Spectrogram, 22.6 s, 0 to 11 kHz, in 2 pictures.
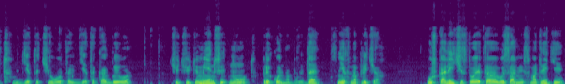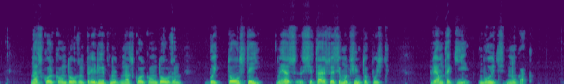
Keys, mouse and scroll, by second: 0.1-1.2 drag, 1.4-3.1 shift+drag, 3.4-6.1 middle drag, 7.7 middle click, 9.7-11.1 drag, 11.6 middle click, 12.8-14.7 drag, 14.9 middle click, 16.2-17.9 drag, 18.2-19.2 middle drag, 20.8 shift+middle click, 21.7-22.5 drag.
